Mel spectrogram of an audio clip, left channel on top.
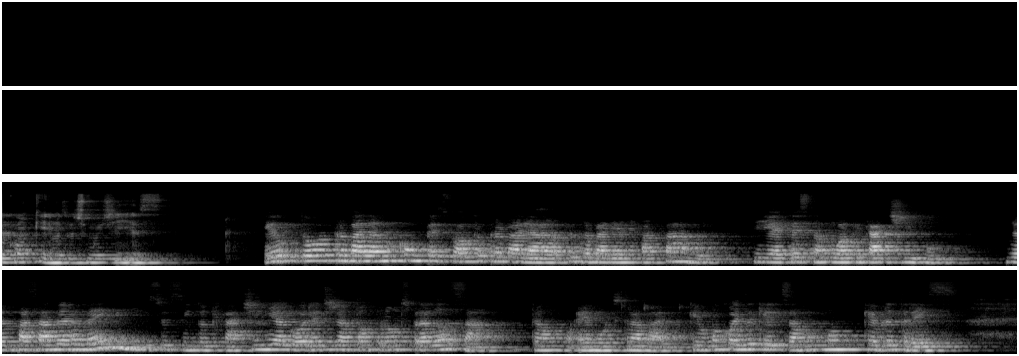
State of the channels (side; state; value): left; silent; digital silence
